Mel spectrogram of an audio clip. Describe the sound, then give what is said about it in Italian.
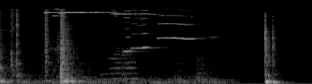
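A large front door swings open: a few soft thumps, then a drawn-out, high squeaky creak, ending in one sharp thud after a short silence. “aprite il portone per il conte Leopoldo di Liechtenstein”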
